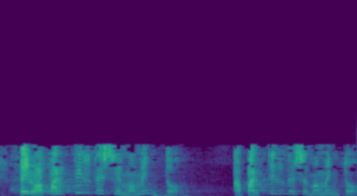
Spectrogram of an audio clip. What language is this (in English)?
Spanish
